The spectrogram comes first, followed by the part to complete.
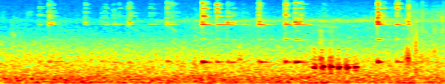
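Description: Small animal bell clinking irregularly, the clinks growing busier and more ringing about halfway through, over a steady outdoor hiss.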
